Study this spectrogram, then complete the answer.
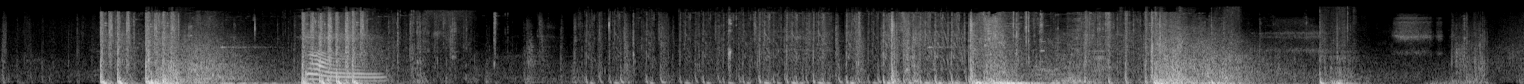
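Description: Video game footsteps patter on grass and stone.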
